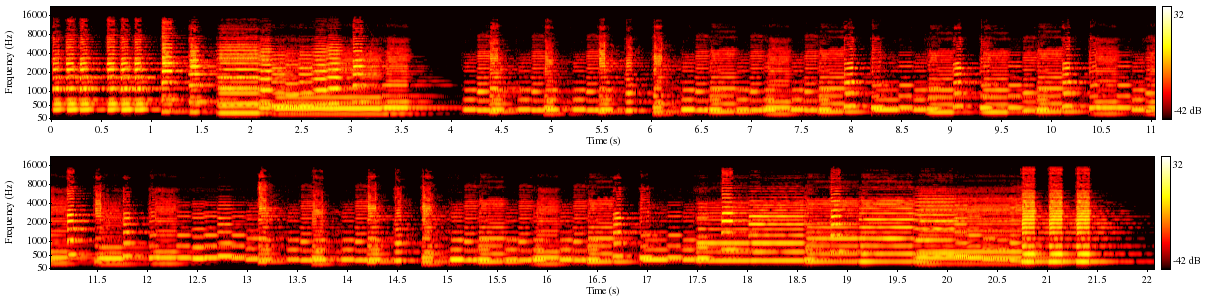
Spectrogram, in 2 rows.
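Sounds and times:
alto saxophone duet playing a march: 0.0s - 22.0s.

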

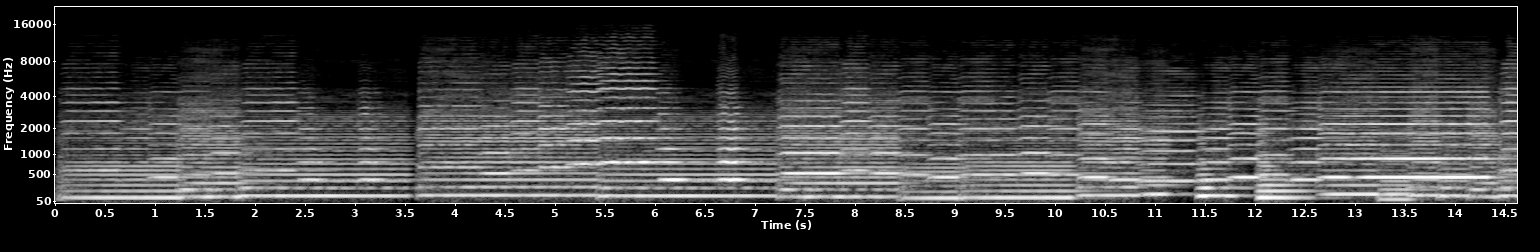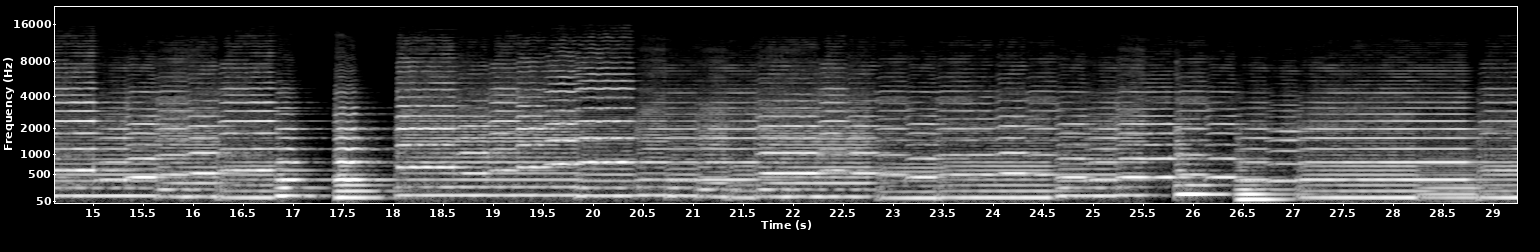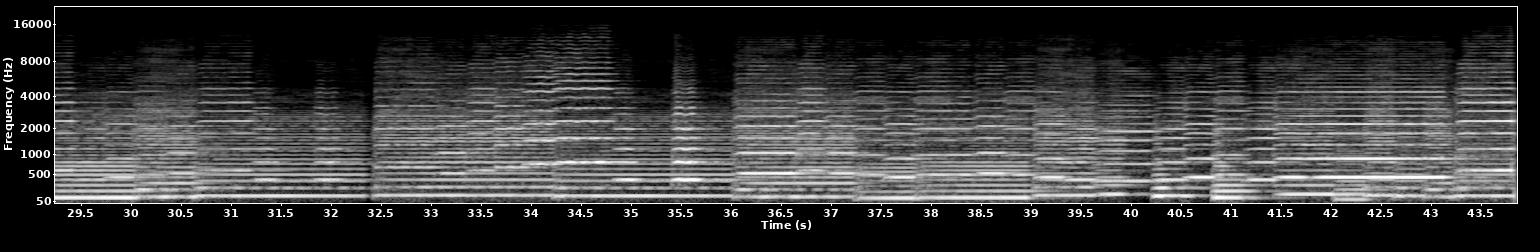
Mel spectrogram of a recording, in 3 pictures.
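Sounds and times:
minuet played as a violin and bass duet: 0.0s - 43.8s.

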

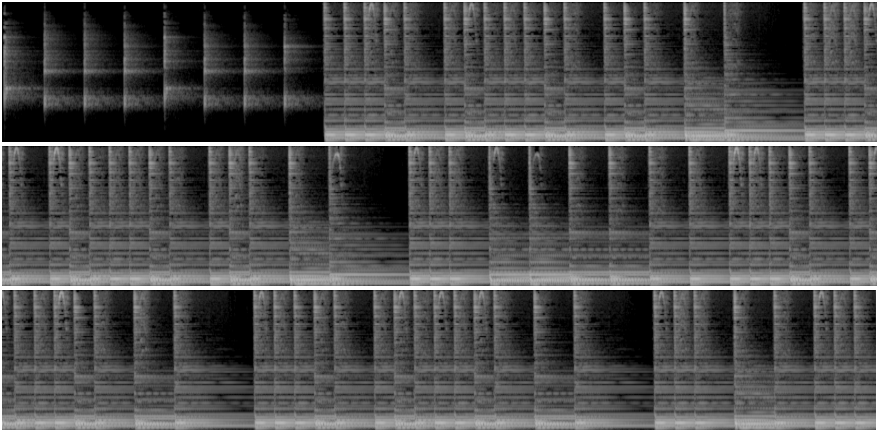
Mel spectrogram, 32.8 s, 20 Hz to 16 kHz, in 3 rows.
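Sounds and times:
guitar in a duet: 4.0s - 32.7s.

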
